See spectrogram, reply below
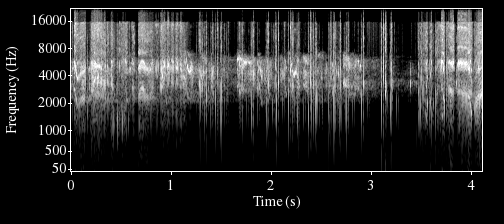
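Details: Swiftlets in a natural lure-call recording of the style known as sp. elang Borneo, used to attract swiftlets: dense, high buzzy twittering and rapid clicking chirps, with brief drops in the chatter near the middle.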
